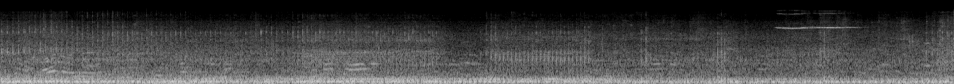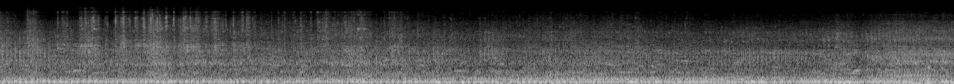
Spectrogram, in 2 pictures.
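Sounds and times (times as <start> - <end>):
people talking: 0.0 - 19.0
high-pitched squeak: 7.8 - 8.7
rattling clatter: 9.0 - 14.6
small motorcycle engine running: 9.1 - 19.0.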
